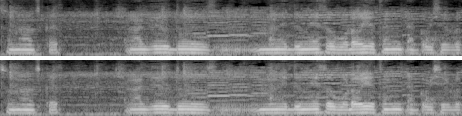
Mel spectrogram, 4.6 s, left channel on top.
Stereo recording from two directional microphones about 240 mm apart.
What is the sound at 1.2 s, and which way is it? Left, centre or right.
Speech, centre.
